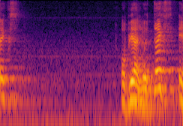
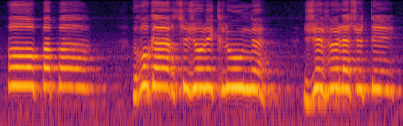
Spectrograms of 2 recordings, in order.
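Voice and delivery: put-on little girl pleading; 8 semitones higher than usual. Little Amina begging her papa for the clown, higher child voice. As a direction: play the girl begging for the toy.

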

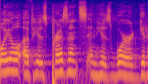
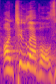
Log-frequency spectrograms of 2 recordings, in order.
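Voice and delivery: a loud laugh bursting through the words; loud, high laughing aside; 5 semitones higher, 9 dB louder than usual. Real, not acted. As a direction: crack up while saying it. Laughs at own joke.

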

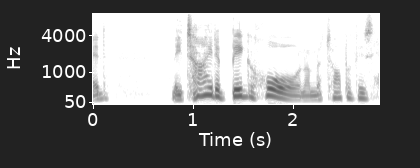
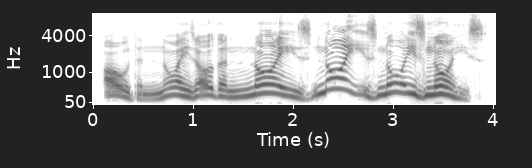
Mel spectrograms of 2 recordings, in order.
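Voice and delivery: building higher and louder on each noise; rising exasperation; 6 semitones higher, 4 dB louder, slower than usual. A narrator's reading. Narrator echoing the Grinch's hatred, mounting exasperation. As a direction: pile up the noise in mounting annoyance.

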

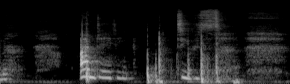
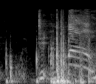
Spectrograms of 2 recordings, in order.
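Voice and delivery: wailing, higher and louder denial; crying yell; 10 semitones higher, 7 dB louder than usual. Acted. Girl losing the quarrel, yelling it with a cry. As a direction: cry it out in protest.

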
